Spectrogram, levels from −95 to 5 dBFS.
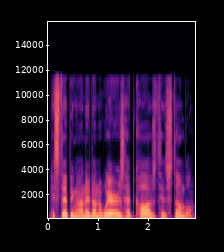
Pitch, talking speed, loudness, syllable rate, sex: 115 Hz, 180 wpm, -16 LUFS, 5.3 syllables/s, male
